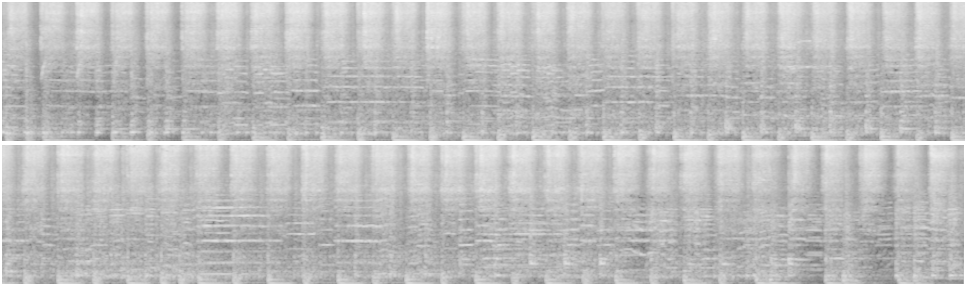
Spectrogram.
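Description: Brass band playing a tune: trumpets carry the melody over snare drum, bass drum, crash cymbals and a pair of hand shakers, with a steady beat of about two strokes a second.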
